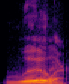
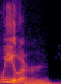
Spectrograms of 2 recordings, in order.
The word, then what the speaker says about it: Wooler: Bueller, Wooler, Wooler. Wooler. Not Wheeler. This is not Wheels.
